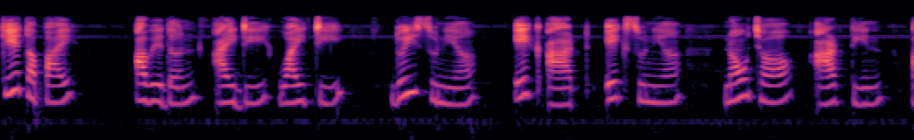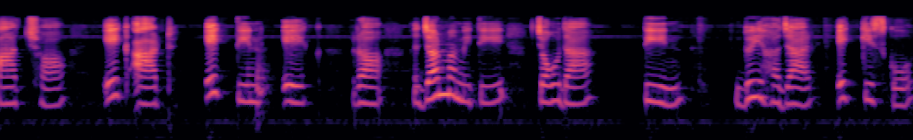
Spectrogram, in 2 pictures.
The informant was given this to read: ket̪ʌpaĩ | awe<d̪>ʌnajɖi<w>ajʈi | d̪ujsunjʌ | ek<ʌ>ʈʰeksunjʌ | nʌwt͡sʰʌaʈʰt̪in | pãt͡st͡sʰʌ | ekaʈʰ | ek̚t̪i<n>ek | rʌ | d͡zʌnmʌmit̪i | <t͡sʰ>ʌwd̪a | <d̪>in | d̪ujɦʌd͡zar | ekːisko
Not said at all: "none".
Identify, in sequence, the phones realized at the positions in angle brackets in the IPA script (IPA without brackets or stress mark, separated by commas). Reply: d̪, w, a, n, t͡s, t̪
